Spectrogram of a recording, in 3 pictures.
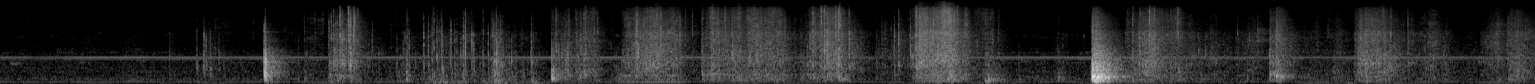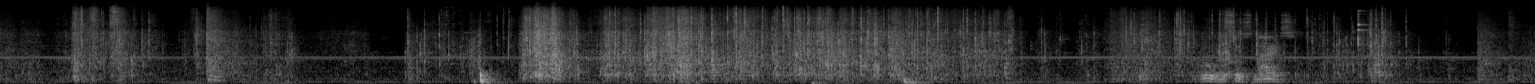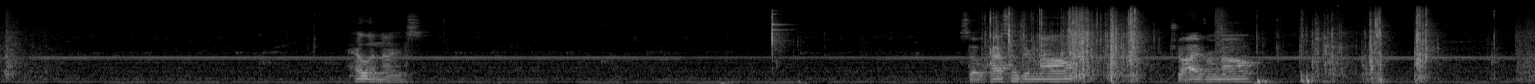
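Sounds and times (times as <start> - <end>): packaging crinkling and rustling: 1.8 - 31.4, 40.3 - 46.0.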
